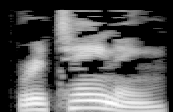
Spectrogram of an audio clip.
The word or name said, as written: retaining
